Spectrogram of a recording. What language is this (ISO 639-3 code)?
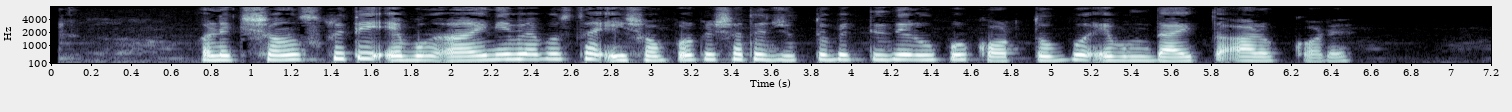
ben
